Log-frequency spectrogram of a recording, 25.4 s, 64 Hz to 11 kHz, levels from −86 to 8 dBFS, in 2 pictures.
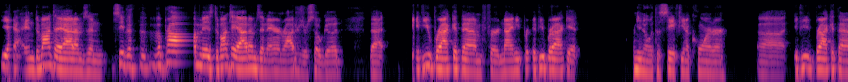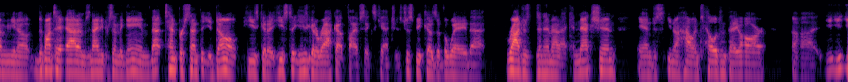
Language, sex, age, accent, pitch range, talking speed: English, male, 20-39, American, 110-140 Hz, 205 wpm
